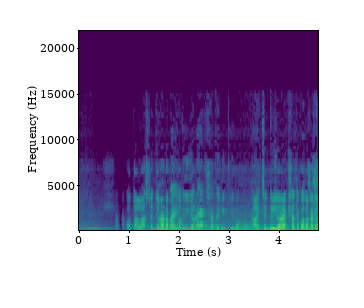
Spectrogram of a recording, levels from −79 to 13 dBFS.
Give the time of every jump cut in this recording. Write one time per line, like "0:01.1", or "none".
0:01.1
